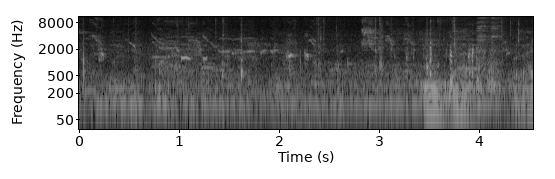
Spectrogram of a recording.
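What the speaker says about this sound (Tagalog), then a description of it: "papakain ko sa alaga kong manok" A pet chicken clucks in repeated short bursts while being fed, close by, with soft rustling and scattered clicks around it and a few quiet human sounds mixed in.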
